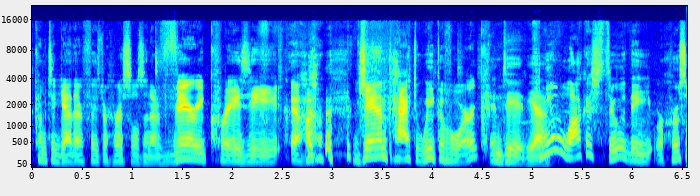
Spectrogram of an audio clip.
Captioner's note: laughter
